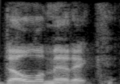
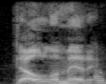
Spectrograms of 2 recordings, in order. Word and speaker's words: dolomitic: You just tell them you want dolomitic, and now you know how to say it. You can say it out loud proudly. Dolomitic.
